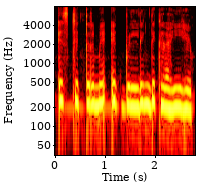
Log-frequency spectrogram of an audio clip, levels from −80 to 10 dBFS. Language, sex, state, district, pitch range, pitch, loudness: Hindi, female, Madhya Pradesh, Bhopal, 200-235 Hz, 215 Hz, -11 LUFS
